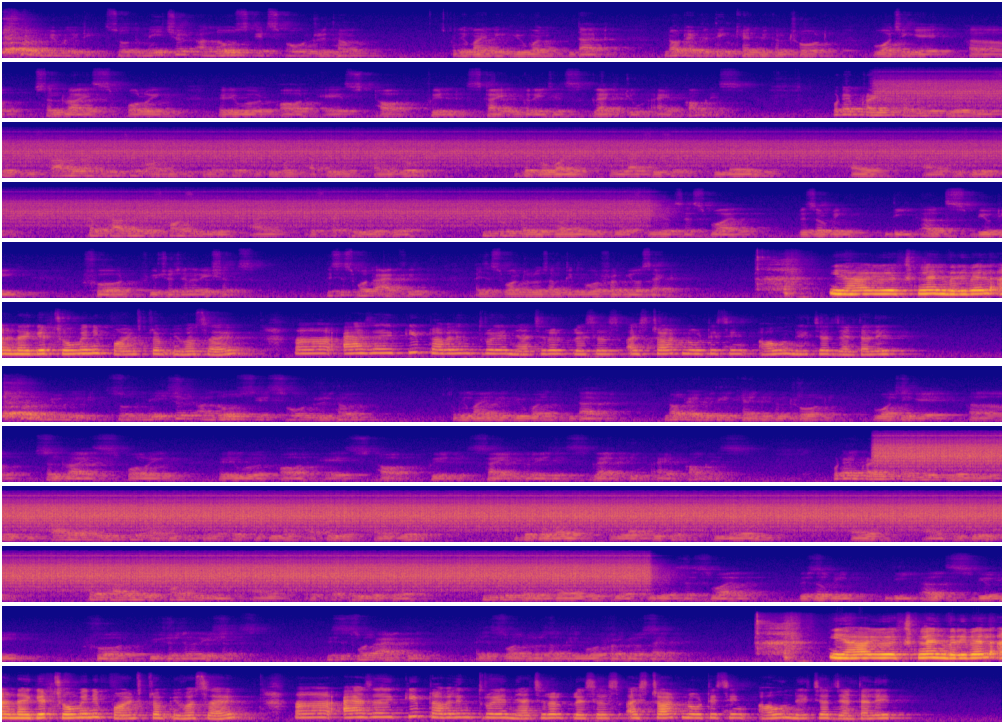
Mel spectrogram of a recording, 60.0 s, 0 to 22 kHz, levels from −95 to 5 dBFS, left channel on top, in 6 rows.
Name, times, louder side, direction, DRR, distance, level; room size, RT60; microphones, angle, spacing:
voice 1, 0.0-3.6 4.5-5.9 6.6-8.2 8.7-9.4 9.6-10.1 10.3-11.7 12.2-14.0 14.3-17.4 18.3-24.2 25.1-27.7 28.4-28.7 29.2-30.1 30.9-32.7 33.0-34.1 34.8-37.4 38.0-38.5 38.8-40.2 40.8-42.5 43.2-44.2 44.7-46.6, equal, 65° left, 7.9 m, -40 dB
sound 1, 18.7-36.5, right 9 dB, 75° right, 2.2 m, -31 dB
voice 2, 47.5-58.9, right 2 dB, 45° right, 1.4 m, -22 dB
28.0 x 19.0 x 5.5 m
head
